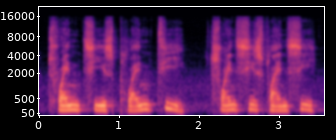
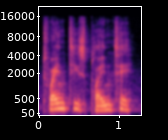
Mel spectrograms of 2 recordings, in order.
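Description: First: Slow, non-Scottish Twenties plenty so it rhymes; wrong accent. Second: Twenties plenty in his own Scottish accent, slightly slow. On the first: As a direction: say Twenties plenty slowly the way others would. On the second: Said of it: "Right in my accent". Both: Shown as a demonstration.

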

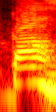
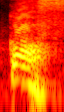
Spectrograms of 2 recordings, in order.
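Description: First: American "काफ" with an open aa vowel; American accent. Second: British "कॉफ" with a rounded o vowel; British accent. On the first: Teacher shows pupils an alternative, American-accent "काफ". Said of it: "American accent है". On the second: Teacher contrasts it for pupils, British-accent "कॉफ". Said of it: "British accent में हमसे कहते हैं". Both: Shown as a demonstration.

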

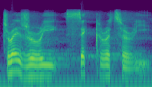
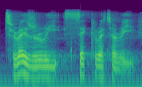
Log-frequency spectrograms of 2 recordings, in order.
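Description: Both takes have the same delivery.

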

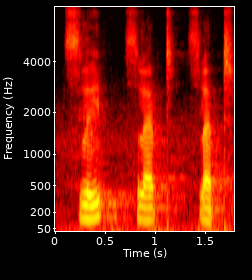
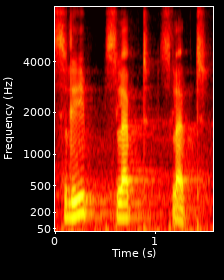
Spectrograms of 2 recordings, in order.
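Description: Both takes have the same delivery.

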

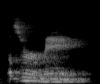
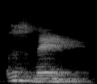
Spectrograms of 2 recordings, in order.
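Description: First: Her said with a small fall, set apart from his; stress on her. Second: His said with a little push against her; stress on his. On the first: Teacher to class, comparing his and her, a light push on her. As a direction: lean on the word her, to contrast it with his. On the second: Teacher to class, comparing his and her, a light push on his. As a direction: lean on the word his, to set it apart from her. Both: Shown as a demonstration. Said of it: "aquí está su nombre o el nombre de ella".

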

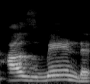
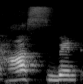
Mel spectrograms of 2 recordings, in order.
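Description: First: HUSBAND as "haz-bend", buzzing z; the careful "hazz-bend"; correct pronunciation. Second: HUSBAND said as "has-bent", hissing s; the wrong "hassbent" many people say; common mispronunciation. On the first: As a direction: say husband with Z and a soft D ending. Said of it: "actual উচ্চারণটা হচ্ছে". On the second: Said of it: "অনেকে উচ্চারণ করে হাসব্যান্ড". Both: Shown as a demonstration.

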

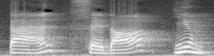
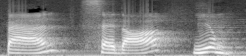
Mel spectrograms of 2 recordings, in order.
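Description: Both takes have the same delivery.

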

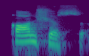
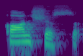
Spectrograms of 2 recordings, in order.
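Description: The two takes are said the same way.

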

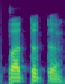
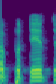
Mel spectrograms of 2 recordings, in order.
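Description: First: ਪਤਤ with no i, plain short a; ਪਤਤ, short vowels only; correct reading. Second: ਪਤਿਤ with an i in the middle; ਪਤਿਤ with the extra i; wrong vowel shown. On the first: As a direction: say ਪਤਤ without the i. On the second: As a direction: put an i in ਪਤਿਤ, as the mistake. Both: Shown as a demonstration. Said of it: "ਪਤਿਤ ਨਹੀਂ ਕਹਿਣਾ".

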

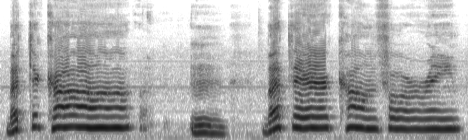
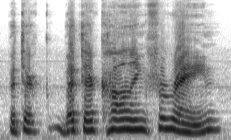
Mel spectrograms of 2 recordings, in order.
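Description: First: Slow, higher, sustained singing; sung, songwriter trying out the melody; sung lyric. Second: Said in the usual way. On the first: Shown as a demonstration. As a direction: sing the line unaccompanied on held notes. Sings lyric to find its accent. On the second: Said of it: "there's an accent that's not spoken".

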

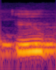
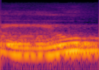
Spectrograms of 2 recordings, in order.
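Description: First: यू opened with an "ee" vowel; wrong reading "ee-yoo". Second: यू as one syllable, like "you"; correct reading "yoo". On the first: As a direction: say यू as "ee-oo", vowel first. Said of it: "यू पढ़ना गलत है". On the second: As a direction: say यू starting with a y glide. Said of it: "इसको यू पढ़ा जाता है". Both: Shown as a demonstration.

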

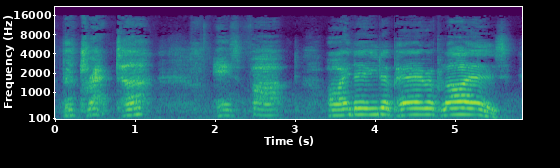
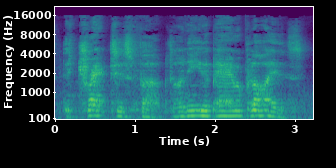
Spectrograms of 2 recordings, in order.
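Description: First: Slow, high call that gets louder on pliers; bellowing from the tractor. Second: Slow, higher call to someone far off; calling up the hill. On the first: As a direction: haul it out long and loud at the end. Farmer bellowing from tractor top. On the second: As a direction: shout up to the wife without much push. Farmer calling up to wife. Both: Retold or imitated.

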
